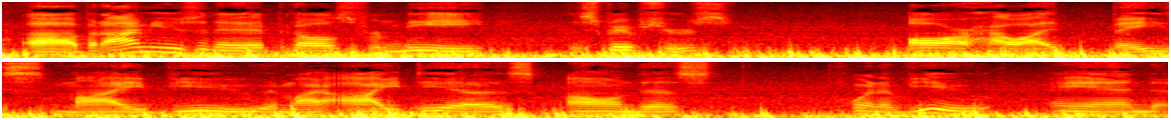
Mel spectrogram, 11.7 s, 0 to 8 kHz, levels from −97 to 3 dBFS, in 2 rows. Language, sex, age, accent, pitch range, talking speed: English, male, 40-59, American, 95-120 Hz, 130 wpm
